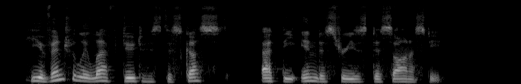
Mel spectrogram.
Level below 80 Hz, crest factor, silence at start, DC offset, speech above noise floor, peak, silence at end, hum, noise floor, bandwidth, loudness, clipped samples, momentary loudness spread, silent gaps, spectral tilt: -76 dBFS; 18 dB; 0.3 s; under 0.1%; 52 dB; -14 dBFS; 0.8 s; none; -84 dBFS; 16.5 kHz; -33 LUFS; under 0.1%; 10 LU; none; -5 dB/octave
